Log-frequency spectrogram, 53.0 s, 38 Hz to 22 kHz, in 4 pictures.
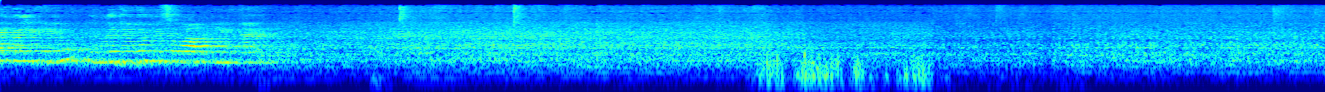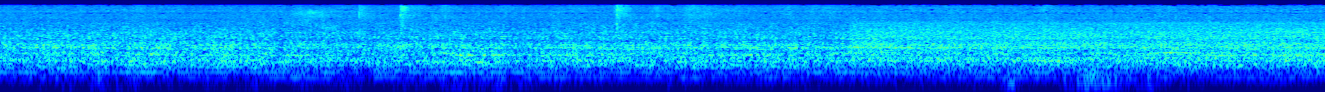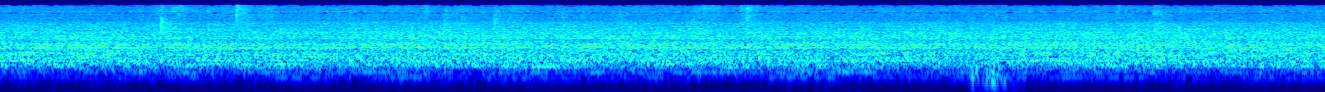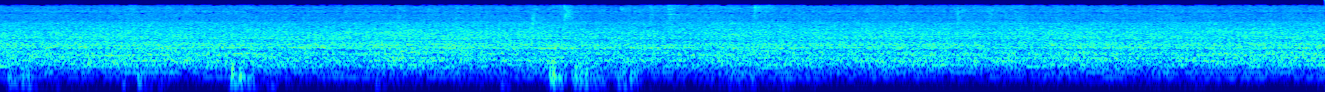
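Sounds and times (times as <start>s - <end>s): steady mechanical hum: 0.0s - 53.0s.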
